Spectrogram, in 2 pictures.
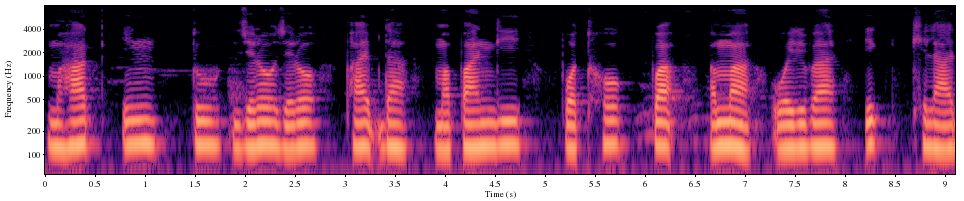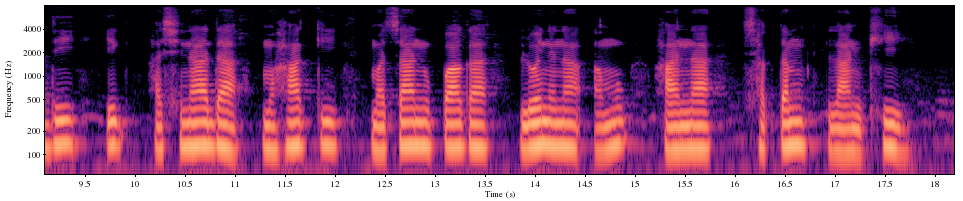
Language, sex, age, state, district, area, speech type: Manipuri, male, 18-30, Manipur, Churachandpur, rural, read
